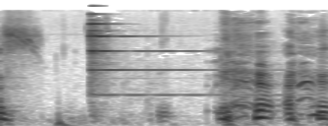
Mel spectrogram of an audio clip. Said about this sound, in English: By the way, I meant to mention that when you hear the bell, stop.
